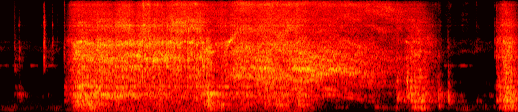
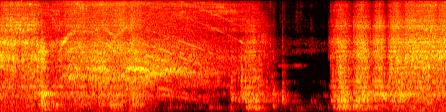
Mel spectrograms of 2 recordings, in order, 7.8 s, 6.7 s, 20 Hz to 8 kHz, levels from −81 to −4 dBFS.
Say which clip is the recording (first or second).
second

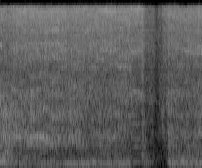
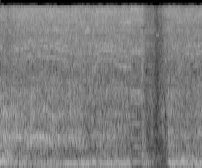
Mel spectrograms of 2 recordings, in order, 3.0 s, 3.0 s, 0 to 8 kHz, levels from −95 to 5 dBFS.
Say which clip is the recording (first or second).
second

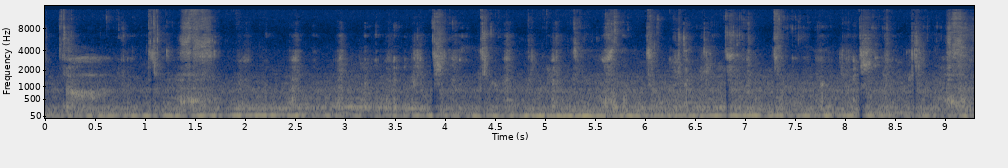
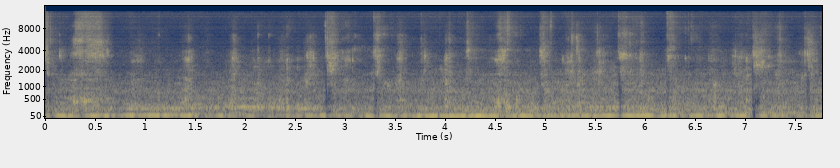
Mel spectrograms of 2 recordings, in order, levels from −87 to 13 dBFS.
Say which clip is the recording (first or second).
first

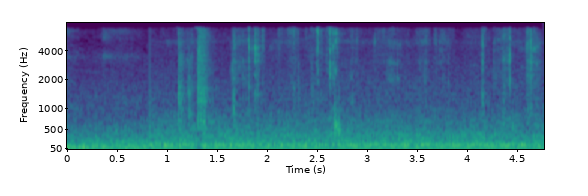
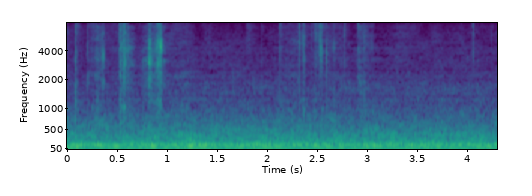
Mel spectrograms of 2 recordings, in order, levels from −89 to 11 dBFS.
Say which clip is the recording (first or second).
first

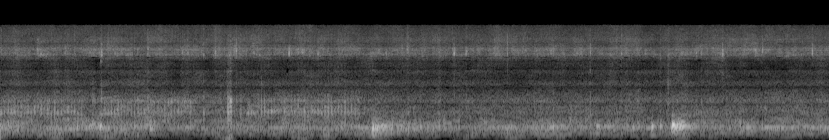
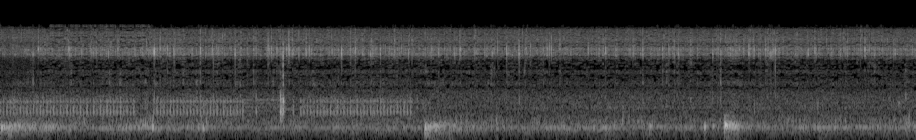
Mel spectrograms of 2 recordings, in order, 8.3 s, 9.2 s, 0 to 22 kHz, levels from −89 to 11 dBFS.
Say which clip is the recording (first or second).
second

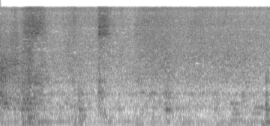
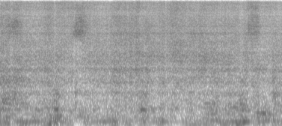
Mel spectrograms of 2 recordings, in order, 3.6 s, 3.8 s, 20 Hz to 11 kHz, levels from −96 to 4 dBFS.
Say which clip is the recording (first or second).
first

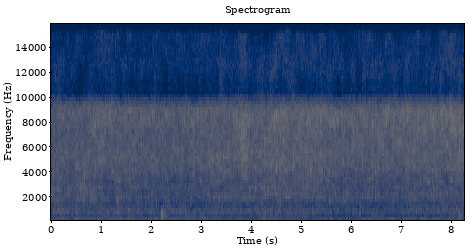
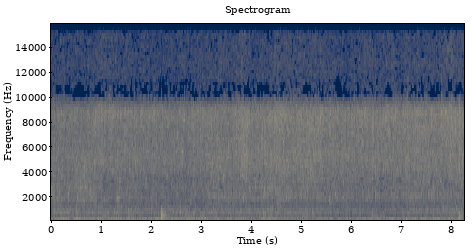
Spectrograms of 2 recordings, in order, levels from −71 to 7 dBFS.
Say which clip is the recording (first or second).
second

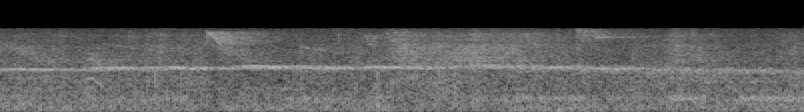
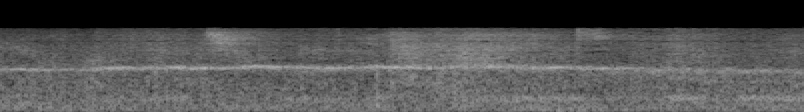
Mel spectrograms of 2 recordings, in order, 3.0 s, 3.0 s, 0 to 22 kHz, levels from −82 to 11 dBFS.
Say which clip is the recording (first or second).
first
